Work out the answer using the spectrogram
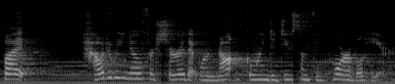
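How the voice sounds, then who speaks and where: An actress playing a skeptical young friend in an audio drama, questioning and sardonic. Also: female voice, a little high, a little fast, bright, forceful tone. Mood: earnest, insistent. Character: skeptical, wisecracking young friend tagging along on a mission. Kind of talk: naturalistic audio drama acting. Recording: roomy echo with music behind.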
